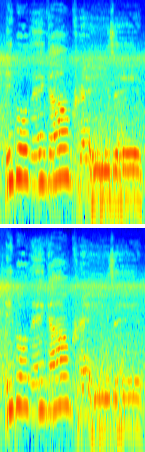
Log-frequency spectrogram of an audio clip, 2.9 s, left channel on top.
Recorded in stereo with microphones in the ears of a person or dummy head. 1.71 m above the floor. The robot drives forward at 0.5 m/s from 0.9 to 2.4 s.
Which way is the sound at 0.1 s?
35° right (ahead or behind).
